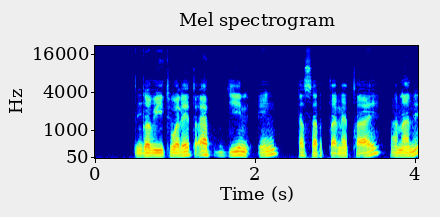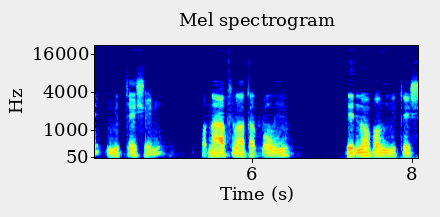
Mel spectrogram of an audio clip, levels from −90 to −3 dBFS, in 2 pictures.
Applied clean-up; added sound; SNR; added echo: neural mask model DeepFilterNet 3.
